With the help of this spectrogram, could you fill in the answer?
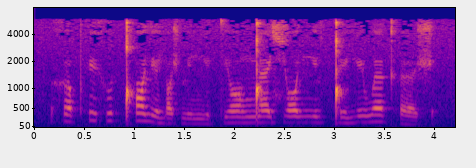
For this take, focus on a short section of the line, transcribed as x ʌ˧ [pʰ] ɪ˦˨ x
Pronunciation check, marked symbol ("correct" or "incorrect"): correct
